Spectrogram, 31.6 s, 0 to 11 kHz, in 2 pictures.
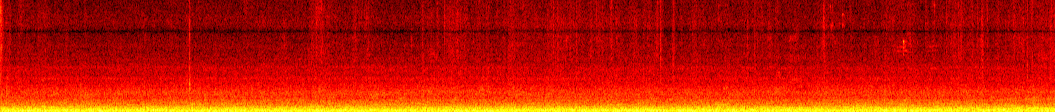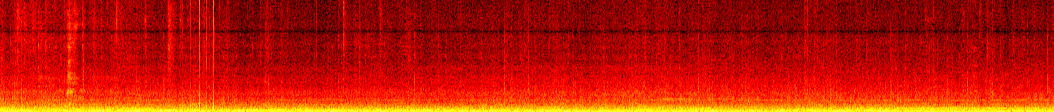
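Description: Airbus A320 cabin noise on landing: steady engine and airflow noise with a faint whine. About halfway through the main wheels touch down and a deeper tyre rumble from the runway sets in, with a few short rattles a couple of seconds later.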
